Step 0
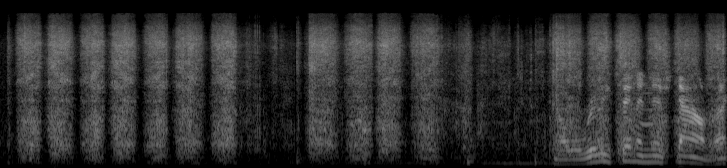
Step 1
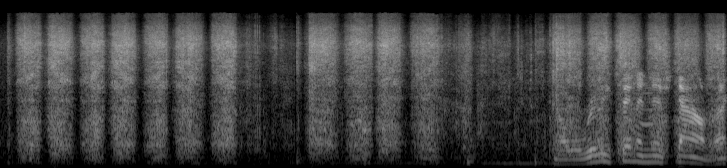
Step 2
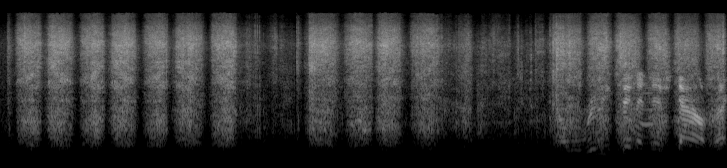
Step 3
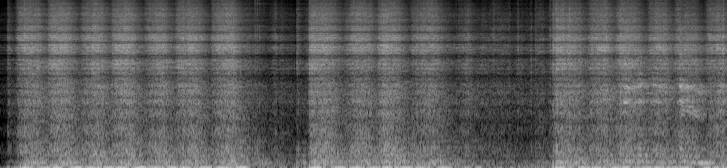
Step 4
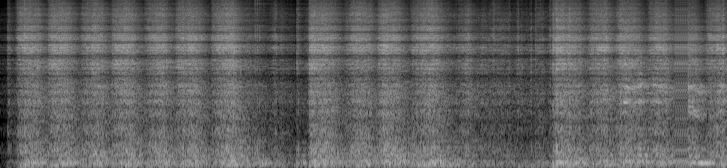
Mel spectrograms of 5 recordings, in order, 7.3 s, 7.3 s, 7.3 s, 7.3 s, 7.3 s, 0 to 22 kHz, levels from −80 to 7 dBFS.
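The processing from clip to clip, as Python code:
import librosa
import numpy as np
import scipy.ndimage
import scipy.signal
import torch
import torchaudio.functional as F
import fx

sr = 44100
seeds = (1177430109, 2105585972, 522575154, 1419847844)

y1 = fx.high_shelf(x, sr, hz=2400.0, db=9.5)
y1 = F.gain(torch.from_numpy(y1), 2.0).numpy()
y2 = scipy.signal.sosfilt(scipy.signal.butter(4, 1000.0, 'highpass', fs=sr, output='sos'), y1)
y2 = F.gain(torch.from_numpy(y2), -2.0).numpy()
y3 = fx.lower_of_two(y2, sr, delay_ms=0.46)
y3 = fx.low_shelf(y3, sr, hz=470.0, db=2.5)
y3 = fx.room_shoebox(y3, sr, seeds[0], volume_m3=3300.0, walls='furnished', distance_m=4.4)
y3 = F.gain(torch.from_numpy(y3), 1.5).numpy()
y4 = scipy.signal.sosfilt(scipy.signal.butter(2, 51.0, 'highpass', fs=sr, output='sos'), y3)
y4 = fx.rider(y4, sr, range_db=4, speed_s=0.5)
y4 = fx.buffer_glitch(y4, sr, at_s=(6.75,), block=1024, repeats=5)
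y4 = F.gain(torch.from_numpy(y4), 1.0).numpy()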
